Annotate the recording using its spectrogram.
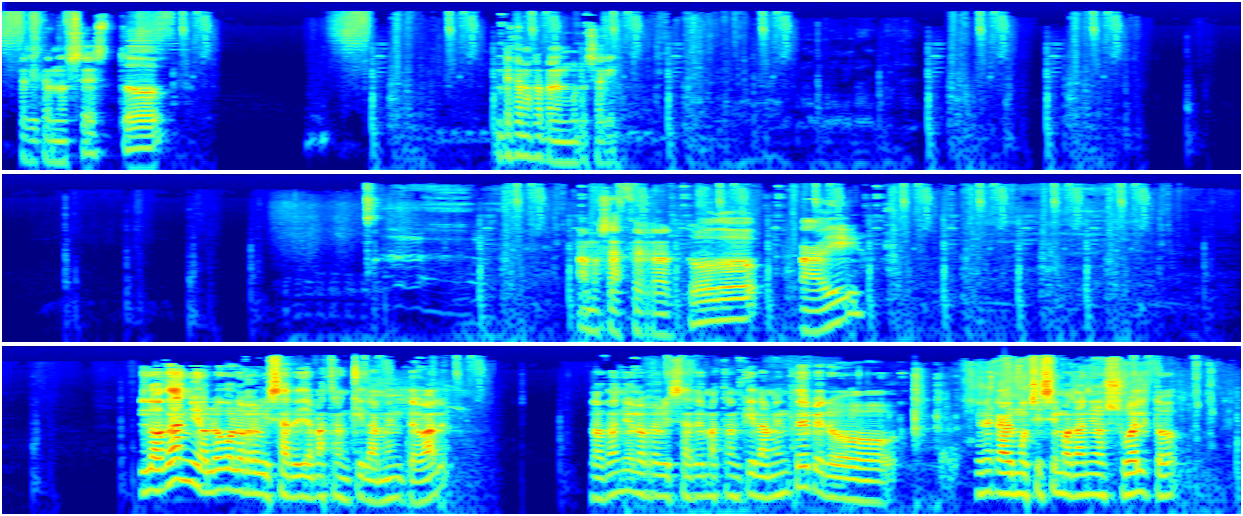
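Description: A man talks with animation, close to a microphone, with pauses.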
